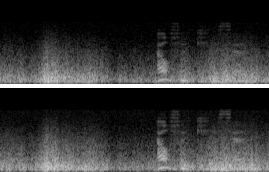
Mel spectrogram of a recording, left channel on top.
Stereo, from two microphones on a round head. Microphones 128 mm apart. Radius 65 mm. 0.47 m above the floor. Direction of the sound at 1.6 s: 15° right (ahead or behind).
